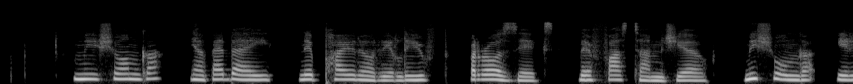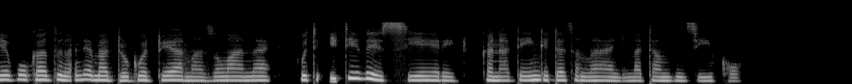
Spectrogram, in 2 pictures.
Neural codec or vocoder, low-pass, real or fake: codec, 16 kHz, 0.5 kbps, X-Codec, HuBERT features, trained on LibriSpeech; 7.2 kHz; fake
